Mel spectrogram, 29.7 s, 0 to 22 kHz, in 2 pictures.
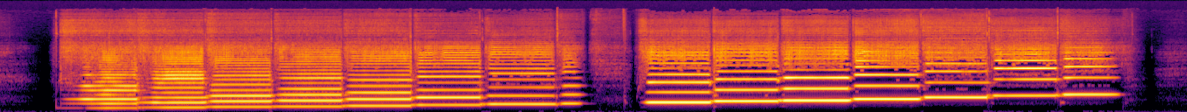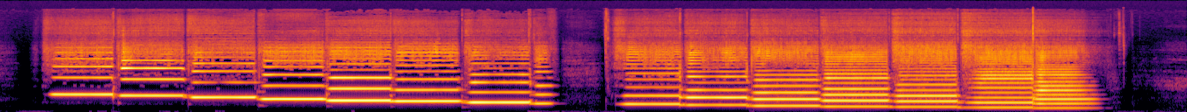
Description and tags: Sax Alto - D# Major
Part of the Good-sounds dataset of monophonic instrumental sounds.
instrument::sax_alto
note::D#
good-sounds-id::6797
mode::major
alto, DsharpMajor, good-sounds, neumann-U87, sax, scale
